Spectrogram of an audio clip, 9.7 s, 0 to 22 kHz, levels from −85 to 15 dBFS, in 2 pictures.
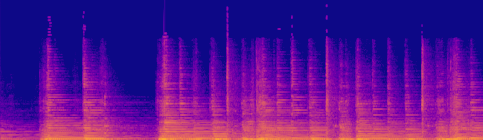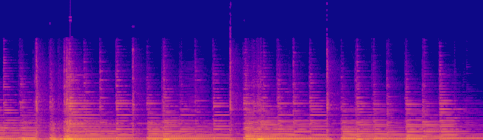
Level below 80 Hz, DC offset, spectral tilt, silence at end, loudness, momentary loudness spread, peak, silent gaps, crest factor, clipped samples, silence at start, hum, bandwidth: -56 dBFS; under 0.1%; -5 dB/octave; 0 s; -17 LUFS; 9 LU; 0 dBFS; none; 18 dB; under 0.1%; 0 s; none; 15 kHz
